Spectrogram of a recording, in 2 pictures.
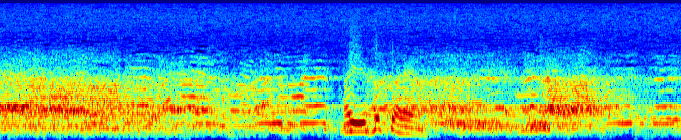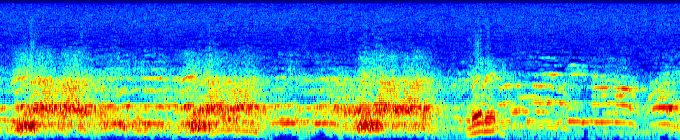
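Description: A large crowd at a majlis (religious gathering) chants a religious slogan in loud, rhythmic unison, voices rising and falling in repeated bursts with no pause for the whole stretch.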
